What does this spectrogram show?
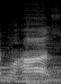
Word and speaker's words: محاذ: بختر بند ہو گیا۔ محاذ، میم کے اوپر پیش ہے محاذ۔ سوال نمبر 5 ہے،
